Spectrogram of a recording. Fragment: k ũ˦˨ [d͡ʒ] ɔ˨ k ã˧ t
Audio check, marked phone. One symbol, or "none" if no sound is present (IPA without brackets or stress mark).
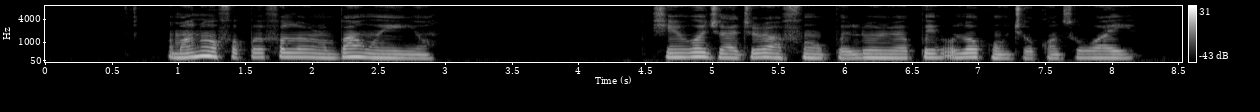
d͡ʒ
